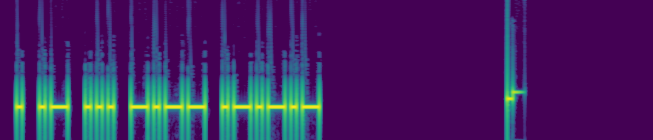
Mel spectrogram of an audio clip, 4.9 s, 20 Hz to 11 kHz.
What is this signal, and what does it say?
Morse code, heard as a keyed tone, about 28 wpm, 700 Hz. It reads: EASY.
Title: Sentences from Top 700 Words 28wpm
